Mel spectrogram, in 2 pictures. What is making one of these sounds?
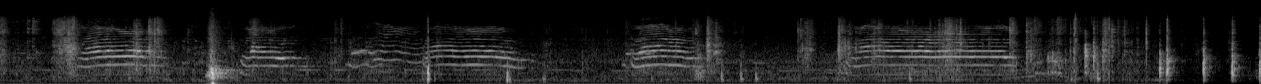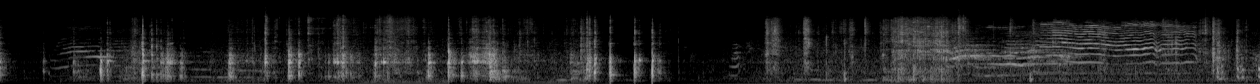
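Cats meow loudly and repeatedly close by.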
